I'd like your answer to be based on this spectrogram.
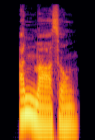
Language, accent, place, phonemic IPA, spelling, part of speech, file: German, Germany, Berlin, /ˈanˌmaːsʊŋ/, Anmaßung, noun, De-Anmaßung.ogg
- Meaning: 1. insolence 2. arrogation, presumption, pretension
